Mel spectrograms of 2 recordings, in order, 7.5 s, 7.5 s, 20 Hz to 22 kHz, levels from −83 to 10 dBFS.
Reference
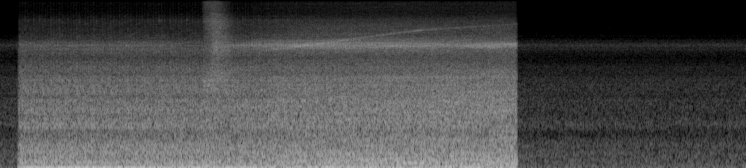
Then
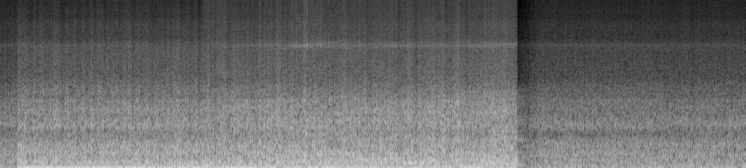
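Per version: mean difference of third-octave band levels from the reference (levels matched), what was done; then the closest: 6.5 dB: median filter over 15 samples; compression 6:1, threshold -31 dBFS, peak gain reduction 14.5 dB; de-hum 98.68 Hz, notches 27; loudness maximiser +28 dB; trim -1 dB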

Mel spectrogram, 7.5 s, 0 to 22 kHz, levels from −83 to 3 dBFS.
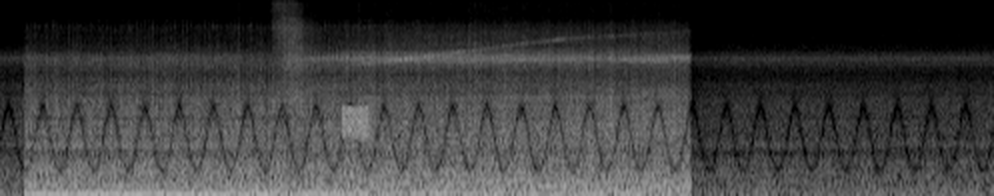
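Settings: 4.0 dB: in parallel at -2.5 dB: compression, threshold -33 dBFS, peak gain reduction 16.5 dB; on the sum: peak limiter -16.5 dBFS, peak gain reduction 10 dB; LFO notch sine 3.9 Hz 420–2700 Hz; painted sound noise, 2.56–2.77 s, 1.3–2.7 kHz -23 dBFS; trim -7 dB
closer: second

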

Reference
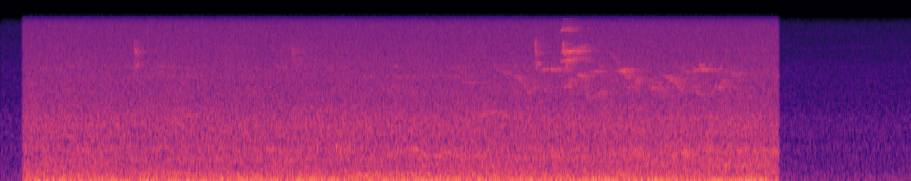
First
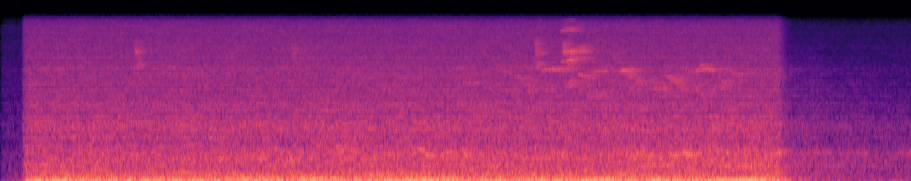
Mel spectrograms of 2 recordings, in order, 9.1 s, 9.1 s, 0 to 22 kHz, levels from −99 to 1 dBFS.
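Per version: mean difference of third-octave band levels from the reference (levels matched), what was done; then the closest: 3.0 dB: tape echo 435 ms, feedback 84%, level -14.5 dB, low-pass 2.8 kHz; simulated room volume 48 m³, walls mixed, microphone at 1.6 m; trim -7 dB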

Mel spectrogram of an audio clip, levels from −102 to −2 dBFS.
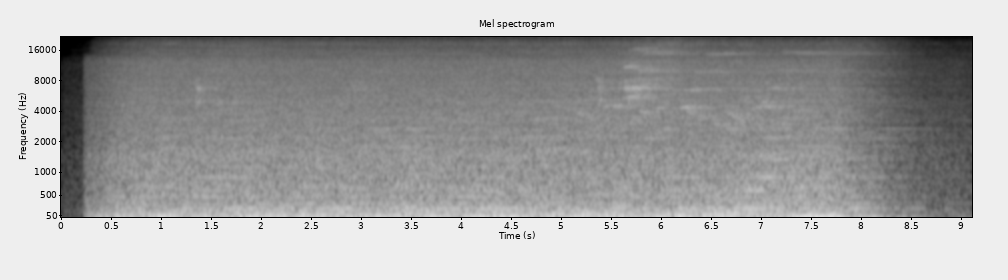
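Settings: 4.0 dB: level rider gain up to 9.5 dB; pitch-shifted reverb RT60 1.2 s, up +7 st, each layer -2 dB, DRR 1 dB; trim -7.5 dB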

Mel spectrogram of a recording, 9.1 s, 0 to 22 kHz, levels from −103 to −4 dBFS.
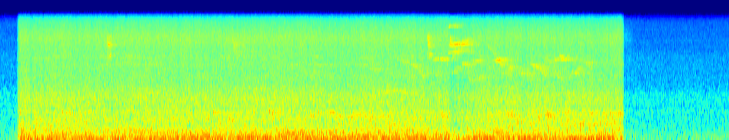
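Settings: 1.0 dB: dynamic bell 8.2 kHz, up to +7 dB, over -53 dBFS, Q 1.3; peak limiter -20.5 dBFS, peak gain reduction 8.5 dB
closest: third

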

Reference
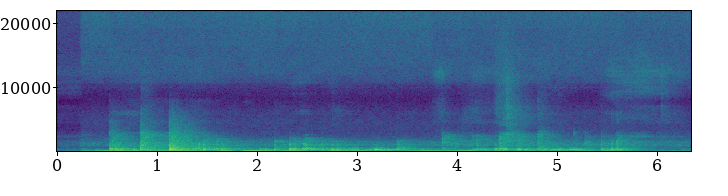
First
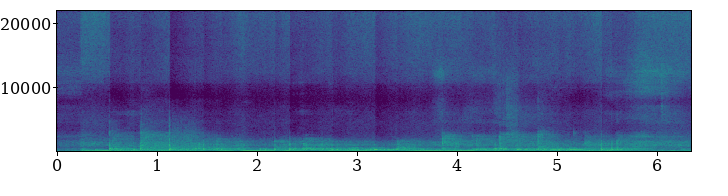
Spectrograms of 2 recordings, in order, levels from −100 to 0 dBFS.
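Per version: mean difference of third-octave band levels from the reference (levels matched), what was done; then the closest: 4.5 dB: compression 10:1, threshold -35 dBFS, peak gain reduction 22.5 dB; trim +1 dB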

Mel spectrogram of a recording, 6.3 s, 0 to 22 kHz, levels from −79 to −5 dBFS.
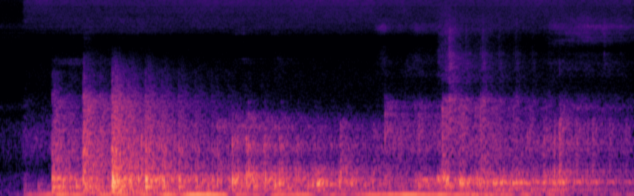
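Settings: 2.5 dB: multi-head delay 166 ms, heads first and second, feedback 60%, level -10 dB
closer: second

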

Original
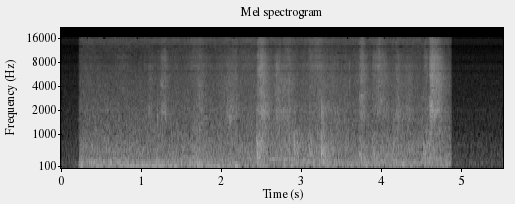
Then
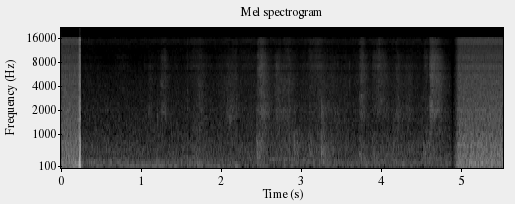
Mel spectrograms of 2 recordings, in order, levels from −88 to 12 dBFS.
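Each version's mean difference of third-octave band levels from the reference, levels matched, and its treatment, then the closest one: 13.5 dB: high-pass 44 Hz; inverted gate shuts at -22 dBFS, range -39 dB; trim +14.5 dB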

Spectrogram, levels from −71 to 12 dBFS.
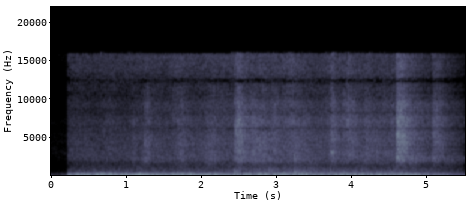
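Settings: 6.0 dB: high-order bell 760 Hz -12.5 dB 2.8 oct; delay 485 ms -8.5 dB; plate-style reverb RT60 3.6 s, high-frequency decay 0.45×, DRR -0.5 dB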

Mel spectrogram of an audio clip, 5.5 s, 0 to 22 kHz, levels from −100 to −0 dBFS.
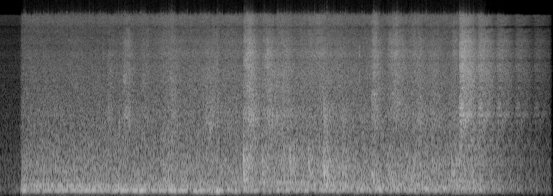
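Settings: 3.0 dB: treble shelf 4.1 kHz +6 dB; feedback delay 187 ms, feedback 48%, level -7 dB; loudspeaker Doppler distortion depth 0.11 ms; trim -6.5 dB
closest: third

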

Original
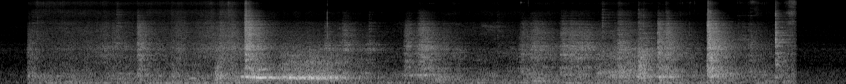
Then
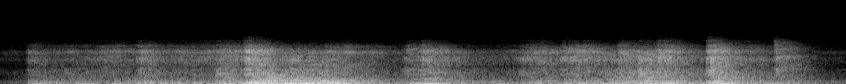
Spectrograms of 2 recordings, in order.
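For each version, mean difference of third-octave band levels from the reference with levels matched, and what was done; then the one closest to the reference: 12.5 dB: mistuned SSB -260 Hz 310–2100 Hz; monotone LPC vocoder at 8 kHz 230 Hz; simulated room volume 3700 m³, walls furnished, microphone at 5.9 m; trim +2 dB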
